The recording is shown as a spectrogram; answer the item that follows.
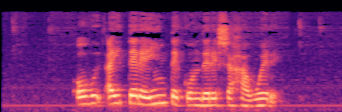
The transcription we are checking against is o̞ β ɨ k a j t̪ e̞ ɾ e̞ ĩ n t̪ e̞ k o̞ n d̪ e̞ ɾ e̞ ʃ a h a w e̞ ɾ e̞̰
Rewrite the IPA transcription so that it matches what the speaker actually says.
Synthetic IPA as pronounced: o̞ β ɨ ʔ a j t̪ e̞ ɾ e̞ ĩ n t̪ e̞ k o̞ n d̪ e̞ ɾ e̞ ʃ a h a w e̞ ɾ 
